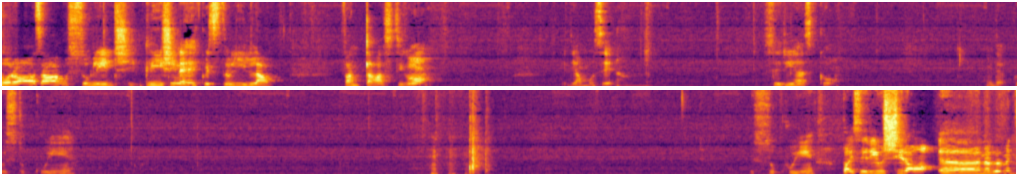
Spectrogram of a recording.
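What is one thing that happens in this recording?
A young woman talks calmly and closely into a microphone, with pauses.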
